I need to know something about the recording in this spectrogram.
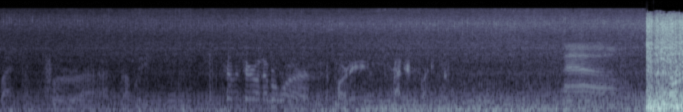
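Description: A small aircraft engine drones steadily with a buzzing propeller.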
